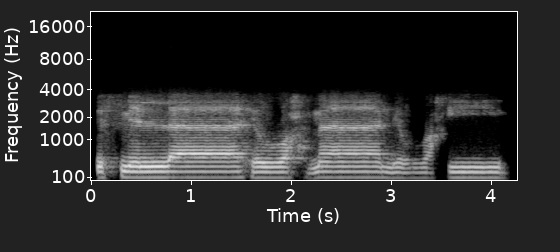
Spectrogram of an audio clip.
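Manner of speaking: very slow Quran recitation, long vowels held level. Shown as a demonstration. Teacher showing the class the timing, slow drawn-out recitation. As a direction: recite slowly, stretching each long vowel on a steady note. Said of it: "I said it a little bit slowly".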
